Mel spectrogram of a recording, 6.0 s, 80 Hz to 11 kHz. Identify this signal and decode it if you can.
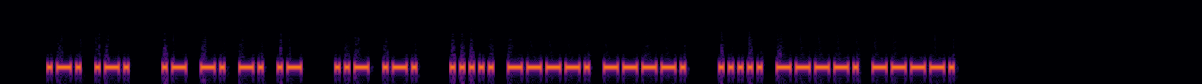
Morse code, heard as a keyed tone, about 50 wpm, 690 Hz. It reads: RR ANNA UR 599 599
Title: SOTA QSO Practice 50wpm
